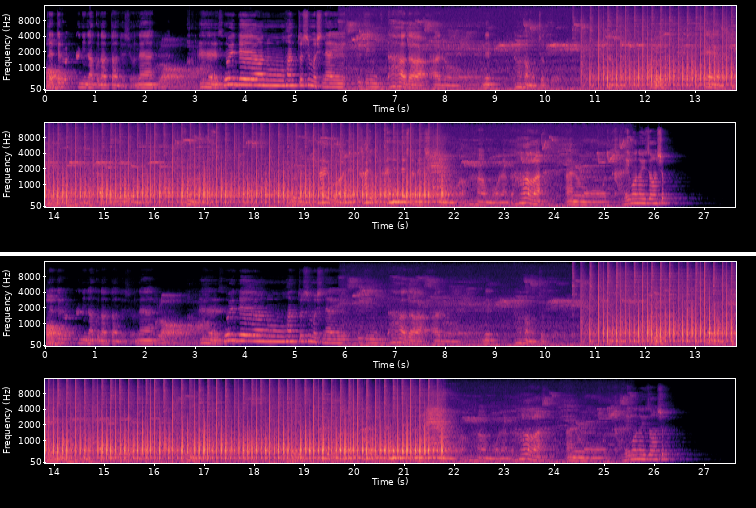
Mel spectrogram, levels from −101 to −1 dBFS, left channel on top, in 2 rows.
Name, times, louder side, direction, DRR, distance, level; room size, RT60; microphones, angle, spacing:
voice 1, 0.0-2.2 3.1-9.0 9.4-10.4 11.2-12.0 13.1-13.7 14.0-14.1 14.9-15.9 16.4-17.3 18.6-26.2, left 4 dB, 50° left, 12 dB, 0.5 m, -40 dB
voice 2, 2.1-3.3 12.0-12.3 13.7-14.8 17.6-19.2, equal, 50° right, 1 dB, 1.7 m, -43 dB
sound 1, 5.8-25.6, left 6 dB, 90° left, 1.0 m, -48 dB
sound 2, 10.5-21.8, right 2 dB, 15° right, 0.4 m, -31 dB
Purr / Meow, 13.6-16.8 17.8-23.4, right 2 dB, 75° right, 1.7 m, -50 dB
11.0 x 6.6 x 4.0 m, 1.0 s
head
